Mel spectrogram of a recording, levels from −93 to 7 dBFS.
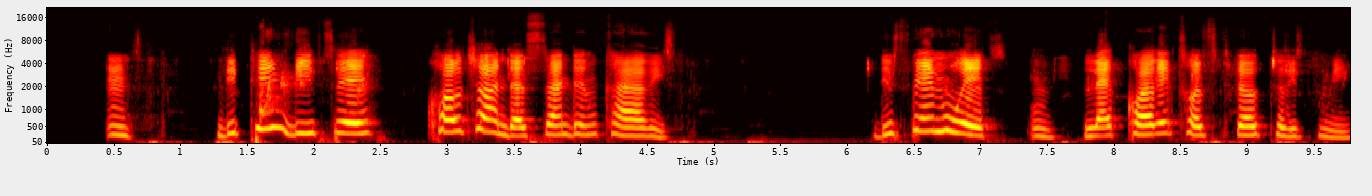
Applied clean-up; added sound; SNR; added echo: neural mask model DeepFilterNet 3.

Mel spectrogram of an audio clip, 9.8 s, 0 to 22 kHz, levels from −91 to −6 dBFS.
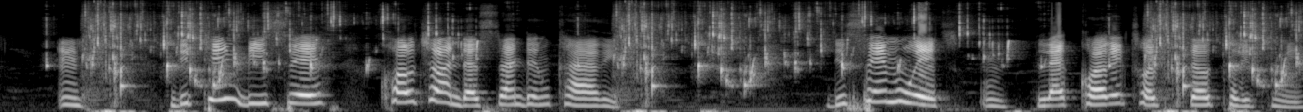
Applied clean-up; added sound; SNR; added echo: none; Raindrop / Drip; 6 dB; none.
